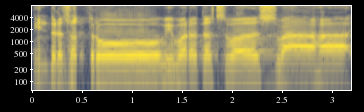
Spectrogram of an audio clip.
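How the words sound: Indra is short; satro vivardhasva is drawn out. May a son be born who kills Indra. The speaker calls it right. "Indra છે શબ્દ ટૂંકમાં બોલવાનું છે અને સત્રો વિવર્ધસ્વ એને લંબાવવાનું છે"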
